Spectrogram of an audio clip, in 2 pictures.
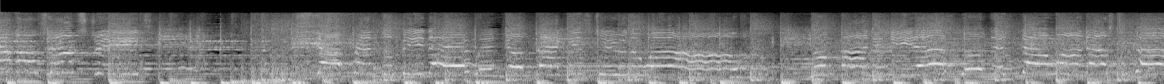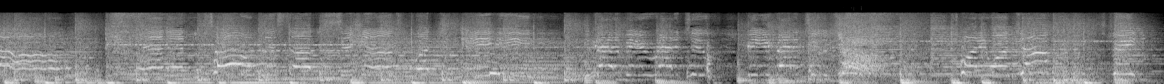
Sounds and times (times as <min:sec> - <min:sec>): Exciting music: 0:00.0 - 0:23.2.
